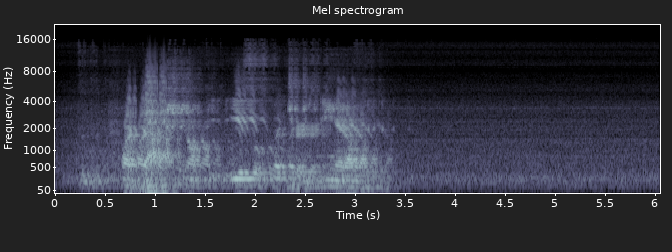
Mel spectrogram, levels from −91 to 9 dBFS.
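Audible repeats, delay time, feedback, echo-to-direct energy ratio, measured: 4, 53 ms, no regular repeats, -0.5 dB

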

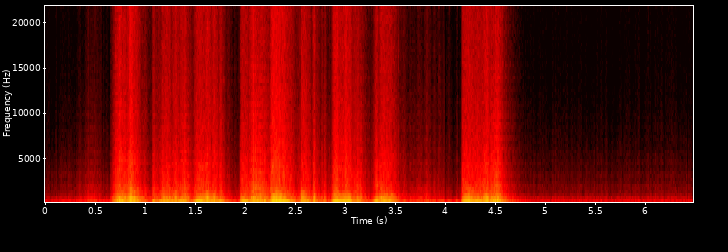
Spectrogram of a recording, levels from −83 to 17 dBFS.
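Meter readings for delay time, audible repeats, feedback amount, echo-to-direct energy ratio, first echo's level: 75 ms, 3, 40%, -12.0 dB, -13.0 dB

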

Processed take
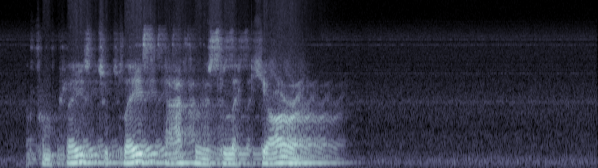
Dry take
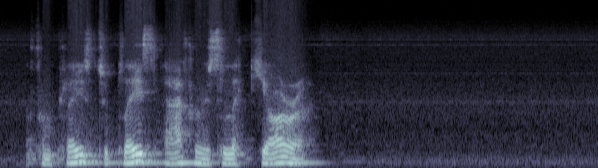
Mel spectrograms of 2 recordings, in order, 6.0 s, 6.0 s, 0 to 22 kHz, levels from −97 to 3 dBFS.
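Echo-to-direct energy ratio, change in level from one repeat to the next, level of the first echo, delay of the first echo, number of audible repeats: -10.5 dB, -5.0 dB, -12.0 dB, 145 ms, 3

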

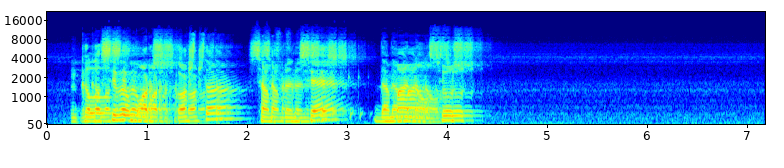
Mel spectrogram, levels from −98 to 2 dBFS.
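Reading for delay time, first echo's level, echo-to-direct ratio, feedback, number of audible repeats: 98 ms, -3.5 dB, -3.0 dB, 27%, 3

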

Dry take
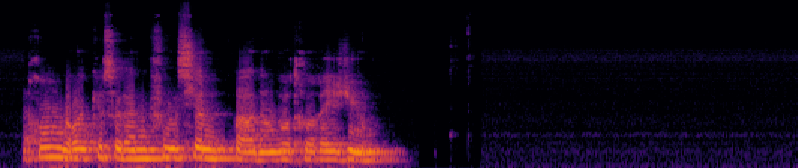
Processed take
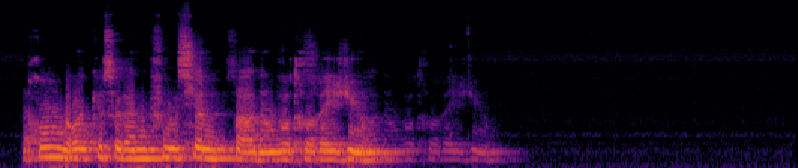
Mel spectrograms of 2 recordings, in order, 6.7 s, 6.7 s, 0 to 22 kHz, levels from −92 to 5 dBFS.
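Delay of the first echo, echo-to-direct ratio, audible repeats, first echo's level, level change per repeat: 1033 ms, -20.5 dB, 1, -20.5 dB, no regular repeats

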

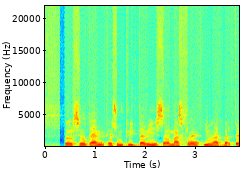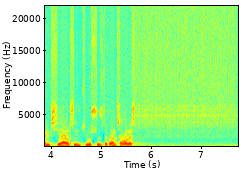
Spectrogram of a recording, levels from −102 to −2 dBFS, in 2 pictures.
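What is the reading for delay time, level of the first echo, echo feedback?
140 ms, -22.0 dB, 46%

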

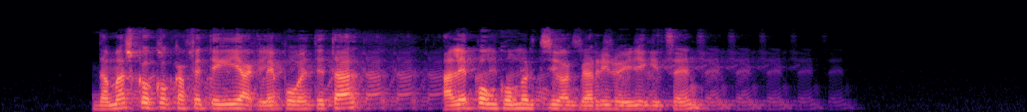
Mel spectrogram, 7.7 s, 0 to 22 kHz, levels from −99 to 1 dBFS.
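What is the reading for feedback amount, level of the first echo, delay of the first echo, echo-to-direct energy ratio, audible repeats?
56%, -17.5 dB, 232 ms, -16.0 dB, 4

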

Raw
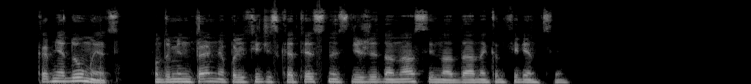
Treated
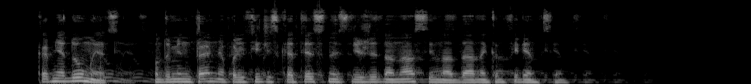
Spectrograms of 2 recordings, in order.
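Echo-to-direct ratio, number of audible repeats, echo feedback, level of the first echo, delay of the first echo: -18.0 dB, 3, 45%, -19.0 dB, 298 ms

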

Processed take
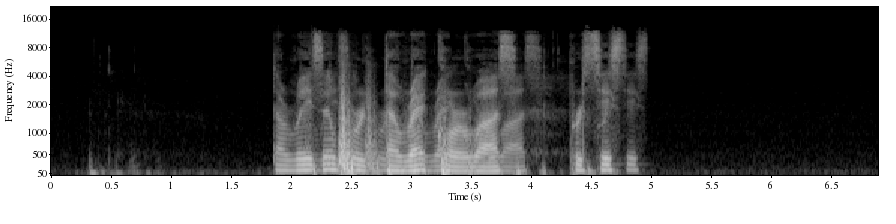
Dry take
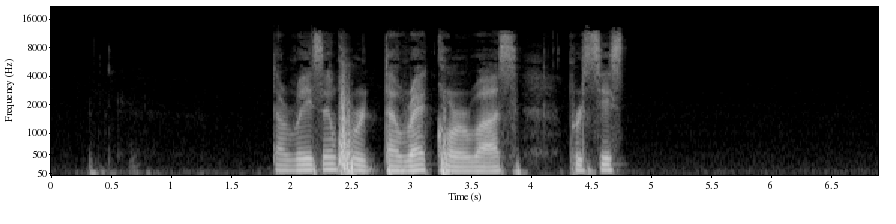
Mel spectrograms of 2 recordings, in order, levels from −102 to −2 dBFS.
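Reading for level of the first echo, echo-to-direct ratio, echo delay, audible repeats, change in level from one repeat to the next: -12.0 dB, -12.0 dB, 215 ms, 1, no regular repeats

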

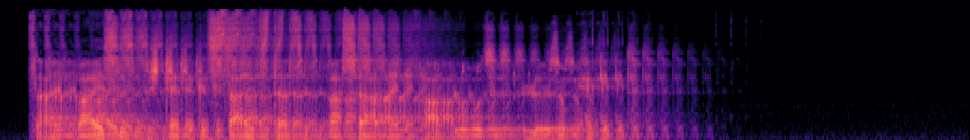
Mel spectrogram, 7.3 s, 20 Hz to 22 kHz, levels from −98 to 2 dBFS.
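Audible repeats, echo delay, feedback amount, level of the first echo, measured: 6, 112 ms, 53%, -6.0 dB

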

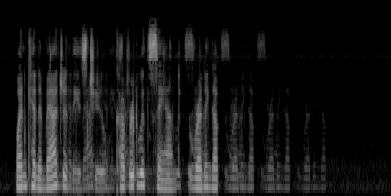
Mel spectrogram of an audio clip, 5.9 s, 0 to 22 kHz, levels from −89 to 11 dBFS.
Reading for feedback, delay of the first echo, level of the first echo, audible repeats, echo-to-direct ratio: 47%, 542 ms, -21.0 dB, 3, -20.0 dB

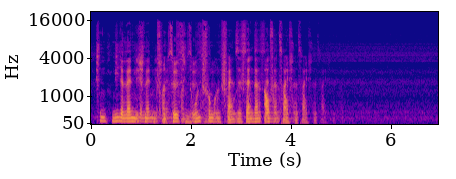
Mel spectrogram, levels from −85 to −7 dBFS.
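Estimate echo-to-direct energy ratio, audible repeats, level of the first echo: -8.0 dB, 3, -8.0 dB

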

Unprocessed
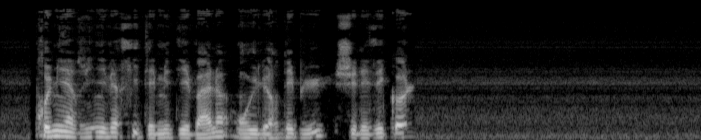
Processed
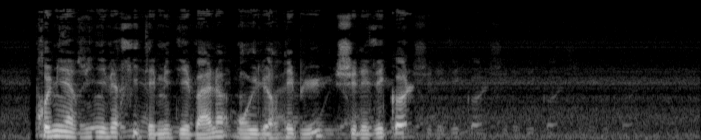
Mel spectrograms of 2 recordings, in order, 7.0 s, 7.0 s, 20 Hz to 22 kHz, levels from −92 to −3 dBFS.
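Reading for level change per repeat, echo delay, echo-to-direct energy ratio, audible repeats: -7.5 dB, 756 ms, -22.0 dB, 2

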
